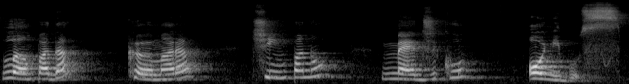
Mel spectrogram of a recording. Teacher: são as palavras que tem a antepenúltima sílaba tônica Ou seja a terceira sílaba de trás para frente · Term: proparoxítonas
